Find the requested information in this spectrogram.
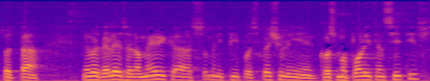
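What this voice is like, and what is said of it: Spanish-accented English. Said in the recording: “excuse my accent. ... my first language is Spanish”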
